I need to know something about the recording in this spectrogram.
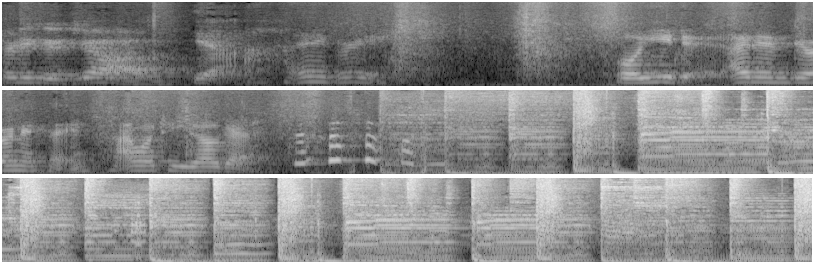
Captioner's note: laughs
